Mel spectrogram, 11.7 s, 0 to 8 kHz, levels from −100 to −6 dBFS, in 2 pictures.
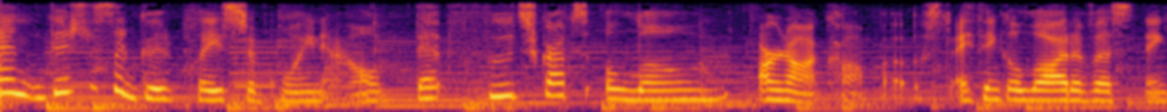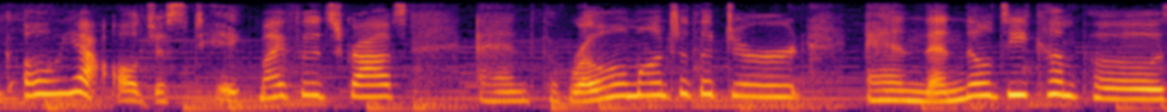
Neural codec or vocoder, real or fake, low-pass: none; real; 7.2 kHz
